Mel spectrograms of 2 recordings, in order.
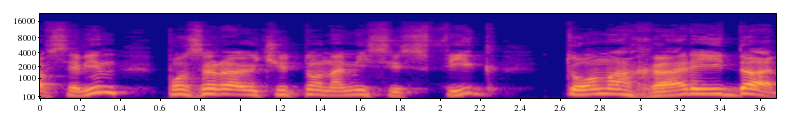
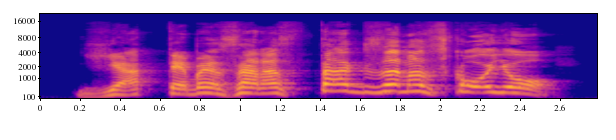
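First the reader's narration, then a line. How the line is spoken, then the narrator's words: Shouted. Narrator (Ukrainian): закричала місіс Фіг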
